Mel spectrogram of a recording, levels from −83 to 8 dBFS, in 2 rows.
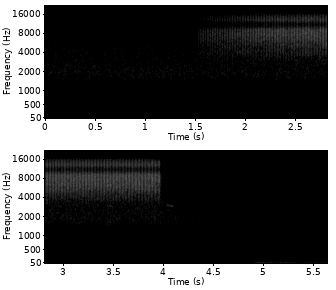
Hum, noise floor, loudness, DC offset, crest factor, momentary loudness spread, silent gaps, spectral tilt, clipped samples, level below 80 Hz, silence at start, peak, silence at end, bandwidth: none; -78 dBFS; -44 LUFS; under 0.1%; 22 dB; 23 LU; 4.84-4.90 s; 5.5 dB/octave; under 0.1%; under -90 dBFS; 0 s; -28 dBFS; 0.65 s; 16 kHz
